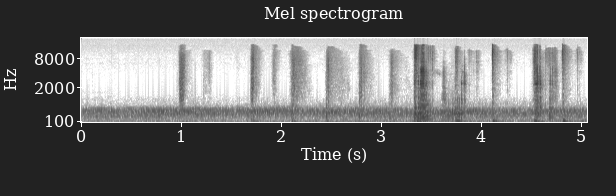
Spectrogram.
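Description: Footsteps knock on wooden boards.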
